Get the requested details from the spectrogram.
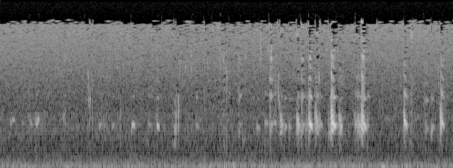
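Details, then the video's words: Chorus of toads, their brief nasal croaks scattered at first and then growing louder and closer together in the second half, over a constant low background rumble. "Song of the Toads"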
